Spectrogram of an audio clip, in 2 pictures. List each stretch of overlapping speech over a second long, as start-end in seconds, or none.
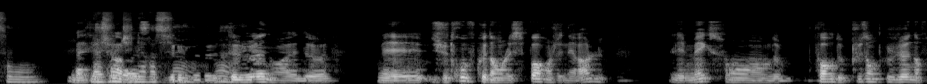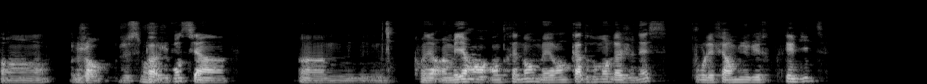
0.9-2.4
